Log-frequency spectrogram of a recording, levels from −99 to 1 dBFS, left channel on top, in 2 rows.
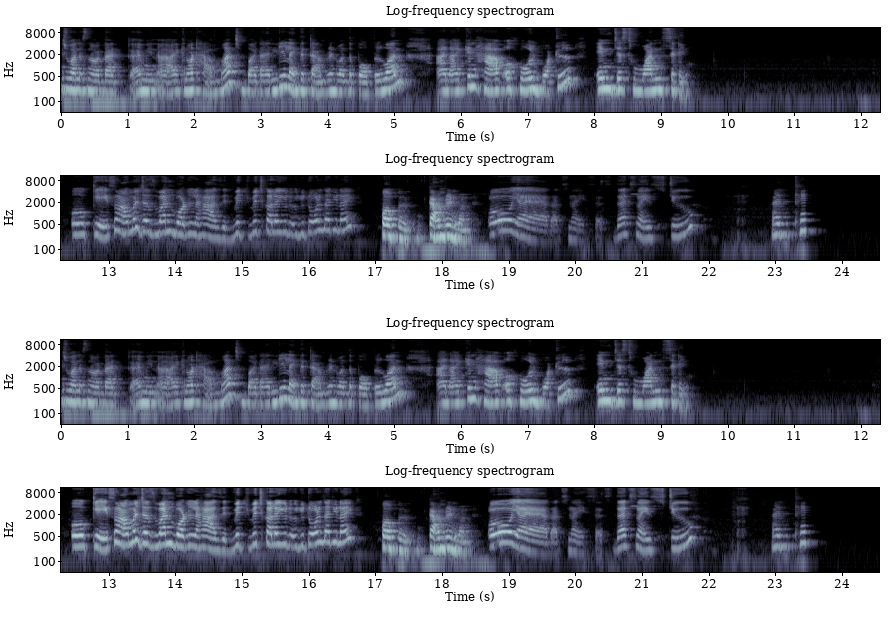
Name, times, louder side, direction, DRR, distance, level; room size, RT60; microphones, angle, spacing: voice 1, 0.0-7.8 8.0-9.4 17.1-18.5 22.9-23.5, left 3 dB, 15° left, 0.3 m, -34 dB
voice 2, 12.4-16.7 18.7-21.8, right 8 dB, 80° right, 0.4 m, -33 dB
5.7 x 5.6 x 4.8 m
head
